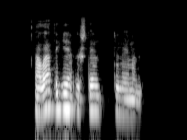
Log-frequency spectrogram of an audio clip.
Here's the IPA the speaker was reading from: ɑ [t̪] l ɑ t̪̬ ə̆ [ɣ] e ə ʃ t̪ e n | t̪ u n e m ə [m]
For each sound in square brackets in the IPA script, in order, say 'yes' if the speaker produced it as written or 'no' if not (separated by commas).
no, yes, no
